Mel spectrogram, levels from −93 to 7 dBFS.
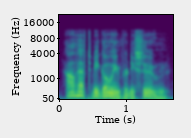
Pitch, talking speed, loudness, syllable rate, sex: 105 Hz, 245 wpm, -16 LUFS, 5.4 syllables/s, male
